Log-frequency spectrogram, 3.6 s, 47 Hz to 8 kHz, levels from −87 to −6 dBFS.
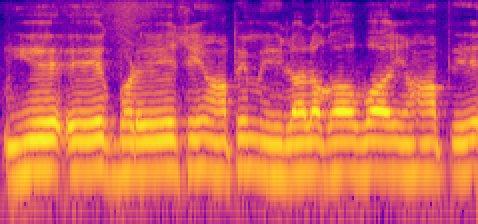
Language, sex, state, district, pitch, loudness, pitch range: Hindi, male, Haryana, Jhajjar, 155 Hz, -14 LUFS, 150-160 Hz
